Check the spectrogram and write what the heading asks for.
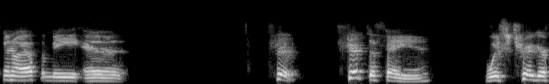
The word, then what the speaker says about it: phenylethylamine: is it fin la how that fin la phenylethylamine. That's what yeah, that looks like. yeah, Phenylethylamine. yep. Okay, And that puts the so is the that is love. one. Yeah, it contains compounds like phenylethylamine and trip, tryptophan, which trigger feelings of pleasure,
